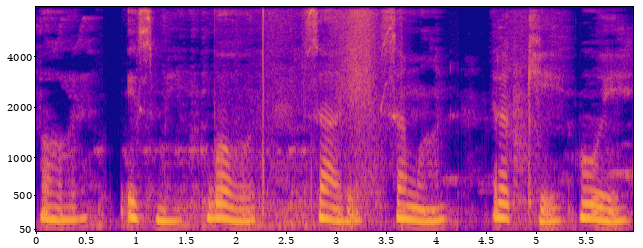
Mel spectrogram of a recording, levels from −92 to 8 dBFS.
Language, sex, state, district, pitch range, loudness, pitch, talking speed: Hindi, female, Bihar, Katihar, 155-195 Hz, -16 LUFS, 170 Hz, 70 wpm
